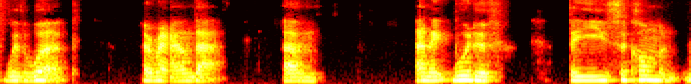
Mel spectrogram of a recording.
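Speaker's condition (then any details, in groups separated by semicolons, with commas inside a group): Cerebral palsy; from birth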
